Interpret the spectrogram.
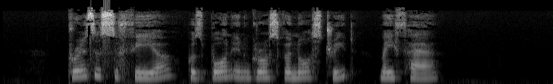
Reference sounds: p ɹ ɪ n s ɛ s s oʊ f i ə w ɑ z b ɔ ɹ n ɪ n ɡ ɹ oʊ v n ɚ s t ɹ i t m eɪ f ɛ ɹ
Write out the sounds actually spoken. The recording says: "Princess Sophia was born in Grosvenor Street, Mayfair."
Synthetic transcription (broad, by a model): p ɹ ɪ n s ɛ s s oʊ f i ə w ɑ z b ɔ n ɪ n ɡ ɹ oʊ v n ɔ s t ɹ i t m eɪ f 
